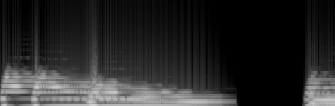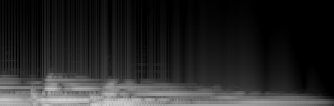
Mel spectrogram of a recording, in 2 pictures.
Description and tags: dun dun dun synth
a request for a "dun-dun-dun" in fm synth. Felt like trying it out with FM synth.
electronic, fm, tones, dun, synth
